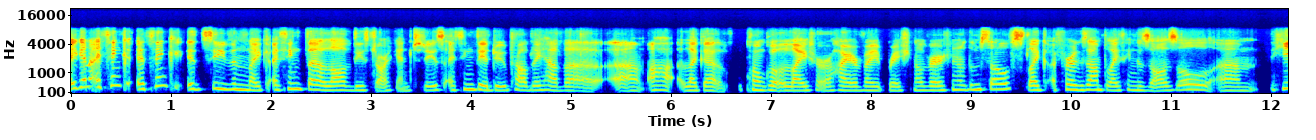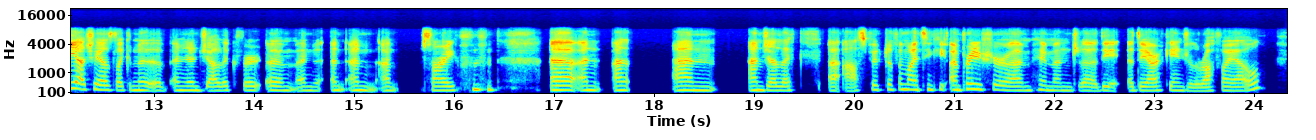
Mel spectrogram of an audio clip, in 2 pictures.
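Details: Male speaker with a self-described awful stutter, repeating words; stuttering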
